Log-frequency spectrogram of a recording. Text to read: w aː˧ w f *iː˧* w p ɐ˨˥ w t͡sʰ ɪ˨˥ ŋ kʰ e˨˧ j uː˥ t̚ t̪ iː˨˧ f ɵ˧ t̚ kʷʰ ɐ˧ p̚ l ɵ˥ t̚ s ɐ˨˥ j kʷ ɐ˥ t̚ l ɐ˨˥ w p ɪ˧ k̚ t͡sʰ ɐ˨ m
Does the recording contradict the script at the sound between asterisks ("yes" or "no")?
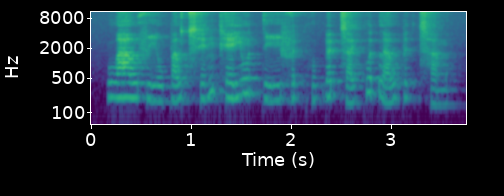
yes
